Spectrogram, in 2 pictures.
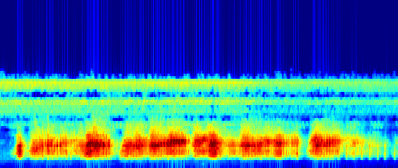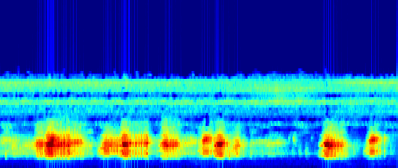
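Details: Cuban treefrog (Osteopilus septentrionalis) from Georgia giving raspy, snoring calls in uneven bursts, with a steady high hiss behind.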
